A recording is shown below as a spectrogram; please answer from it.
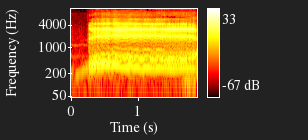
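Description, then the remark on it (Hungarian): A person vocally imitates Godzilla's roar: one loud, sustained, screechy cry lasting under two seconds. It starts abruptly after a brief rising note and holds steady at a high, strained pitch. “Godzilla üvöltés!”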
